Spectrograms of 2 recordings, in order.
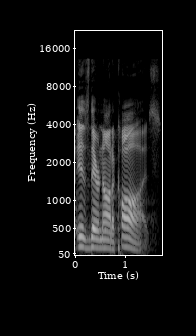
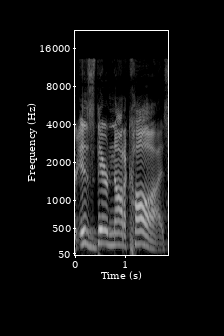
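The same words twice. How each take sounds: First: "Is there not a cause?" slow, "there" stressed; solemn challenge; slow weighty question. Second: "Is there not a cause?" very slow, "there" lifted high; rousing altar call; high slow rallying question. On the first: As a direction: lean on it, unhurried. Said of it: "question that we need to be asking". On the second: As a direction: call it out to the team. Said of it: "we need to be asking ourselves". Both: Shown as a demonstration.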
